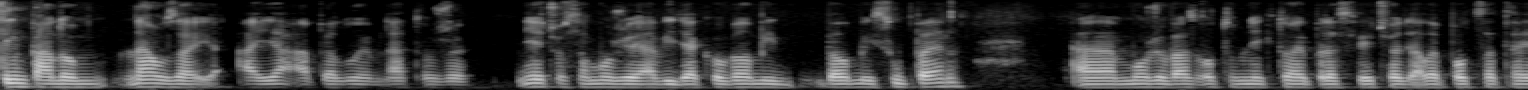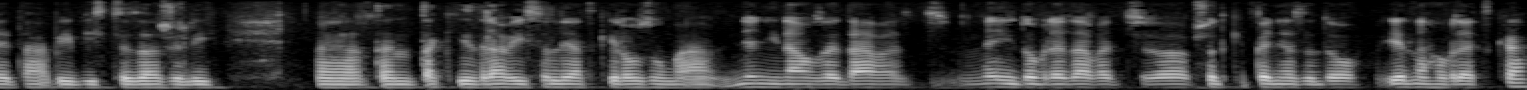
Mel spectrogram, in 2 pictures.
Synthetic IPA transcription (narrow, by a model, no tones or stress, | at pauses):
t̪impaːd̪ɔmnaɔzajajːaʔapɛlujɛmnat̪ɔʒɛ | ɲɪɛt͡ʃɔsamʊɔʒɛjaʋiɟakɔʋɛlmiʋɛlmisupɛɾ | amʊɔʒɛʋaːzɔt̪ɔmɲɪɛkt̪ɔajpɾɛsʋɪɛt͡ʃaɟa̰lɛpɔt̪st̪at̪ɛjɛt̪aa̰biʋiscɛzaʒili | t̪ɛnt̪akiːzd̪ɾaʋiːsɛd̪lɪat͡skiɾɔzuma̰ɲɛɲinaɔzajd̪aːʋacɲɛɲid̪ɔbɾɛd̪aːʋacfʃɛt̪ki̥pɛɲɪazɛd̪ɔjɛd̪nɛːɦɔʋɾɛt͡ska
